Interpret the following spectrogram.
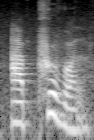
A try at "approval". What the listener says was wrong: Very good. Excellent. ¿Habéis visto la V?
